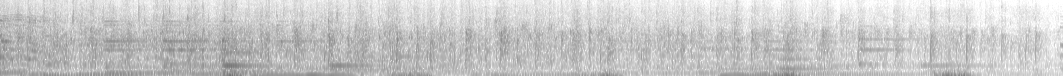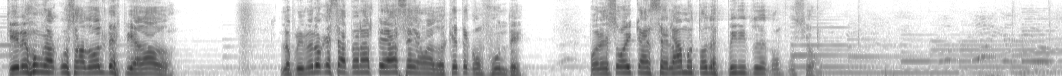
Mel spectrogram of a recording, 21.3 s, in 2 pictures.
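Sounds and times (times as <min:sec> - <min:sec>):
audience applause: 0:00.0 - 0:10.6
speech: 0:10.7 - 0:12.4, 0:13.4 - 0:19.0.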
